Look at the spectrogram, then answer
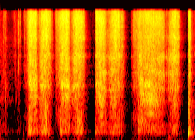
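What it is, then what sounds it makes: Rubber boot sole being brushed. The rubber tread sole of a solid tan nubuck work boot is held up and vigorously brushed with a wooden-backed dark bristle brush. Repeated back-and-forth scrubbing strokes make a bright, hissy rasp, with short gaps between bursts and a sharp tap near the end.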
